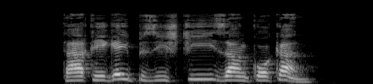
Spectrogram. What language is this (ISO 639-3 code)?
ckb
